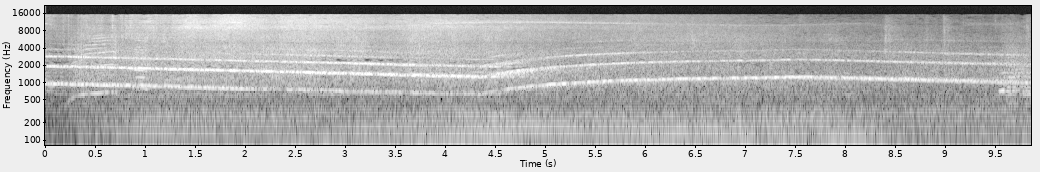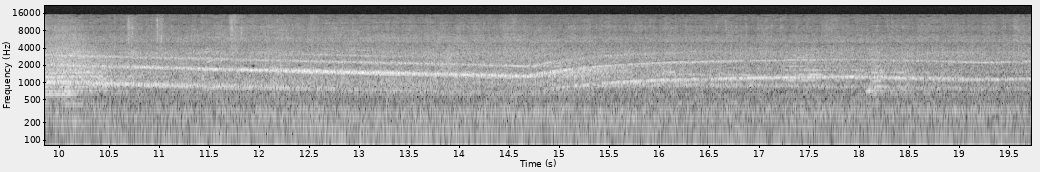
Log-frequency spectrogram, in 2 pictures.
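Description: FDNY heavy rescue truck's siren wailing in long, slow sweeps as the truck drives off. The pitch falls for about four seconds, climbs back, falls again for about seven seconds, and climbs once more near the end. A heavy engine rumble is loud through the first half as the truck pulls past, then fades.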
